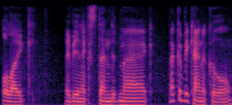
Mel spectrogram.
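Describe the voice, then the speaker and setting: This man speaks with a British accent. His pace is fairly quick and his intonation lively. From Britain. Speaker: gaming streamer. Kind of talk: live gameplay stream chat. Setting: live stream. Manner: loud.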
